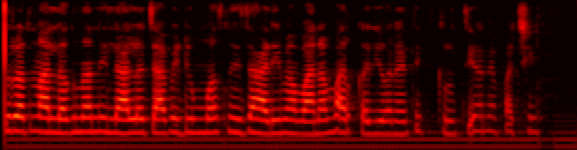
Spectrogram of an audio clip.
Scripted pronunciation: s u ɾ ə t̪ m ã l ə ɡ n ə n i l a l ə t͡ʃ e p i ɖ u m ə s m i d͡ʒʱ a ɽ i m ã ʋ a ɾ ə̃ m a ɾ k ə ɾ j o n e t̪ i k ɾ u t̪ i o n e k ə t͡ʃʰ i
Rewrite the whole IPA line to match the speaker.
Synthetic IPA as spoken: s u ɾ ə t̪ m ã l ə ɡ n ə n i l a l ə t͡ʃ a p i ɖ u m ə s n i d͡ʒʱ a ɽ i m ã ʋ a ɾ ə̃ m a ɾ k ə ɾ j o n e t̪ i k ɾ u t̪ j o n e p ə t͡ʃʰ i

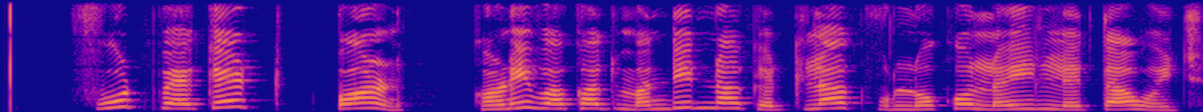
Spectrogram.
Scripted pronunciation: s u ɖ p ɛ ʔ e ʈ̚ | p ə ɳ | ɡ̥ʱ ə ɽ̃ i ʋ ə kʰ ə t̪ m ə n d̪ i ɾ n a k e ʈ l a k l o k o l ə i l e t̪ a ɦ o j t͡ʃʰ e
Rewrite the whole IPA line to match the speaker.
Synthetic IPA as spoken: f u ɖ p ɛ k e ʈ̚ | p ə ɳ | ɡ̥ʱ ə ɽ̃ i ʋ ə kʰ ə t̪ m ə n d̪ i ɾ n a k e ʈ l a k l o k o l ə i l e t̪ a ɦ o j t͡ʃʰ e

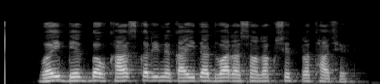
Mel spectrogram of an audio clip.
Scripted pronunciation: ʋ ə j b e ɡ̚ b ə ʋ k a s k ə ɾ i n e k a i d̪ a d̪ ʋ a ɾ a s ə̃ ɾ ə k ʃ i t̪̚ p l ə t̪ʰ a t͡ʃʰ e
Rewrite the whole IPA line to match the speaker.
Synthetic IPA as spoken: ʋ ə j b e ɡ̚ b ə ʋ kʰ a s k ə ɾ i n e k a i d̪ a d̪ ʋ a ɾ a s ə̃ ɾ ə k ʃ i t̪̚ p ɾ ə t̪ʰ a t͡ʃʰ e

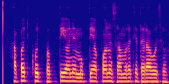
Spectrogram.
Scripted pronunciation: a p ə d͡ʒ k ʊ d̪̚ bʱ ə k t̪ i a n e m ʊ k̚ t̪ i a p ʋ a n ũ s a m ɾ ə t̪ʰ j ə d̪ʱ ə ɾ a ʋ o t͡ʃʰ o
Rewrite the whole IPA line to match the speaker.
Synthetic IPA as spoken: a p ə d͡ʒ kʰ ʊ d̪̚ bʱ ə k t̪ i ə n e m ʊ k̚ t̪ i a p ʋ a n ũ s a m ɾ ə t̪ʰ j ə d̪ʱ ə ɾ a ʋ o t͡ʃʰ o

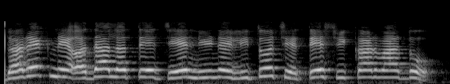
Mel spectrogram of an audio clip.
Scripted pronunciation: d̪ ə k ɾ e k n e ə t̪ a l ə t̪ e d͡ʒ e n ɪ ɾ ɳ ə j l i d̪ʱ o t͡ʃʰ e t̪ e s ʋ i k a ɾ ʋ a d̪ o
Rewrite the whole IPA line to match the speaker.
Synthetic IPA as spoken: d̪ ə ɾ e k n e ə d̪ a l ə t̪ e d͡ʒ e n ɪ ɾ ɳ ə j l i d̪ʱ o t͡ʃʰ e t̪ e s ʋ i k a ɾ ʋ a d̪ o

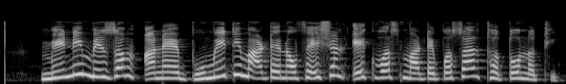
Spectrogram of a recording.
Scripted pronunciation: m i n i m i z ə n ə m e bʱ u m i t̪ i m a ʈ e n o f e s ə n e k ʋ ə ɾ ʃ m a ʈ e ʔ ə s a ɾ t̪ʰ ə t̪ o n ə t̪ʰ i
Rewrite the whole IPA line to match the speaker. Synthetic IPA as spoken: m i n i m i z ə m ə n e bʱ u m i t̪ i m a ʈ e n o f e ʃ ə n e k ʋ ə ɾ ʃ m a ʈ e p ə s a ɾ t̪ʰ ə t̪ o n ə t̪ʰ i

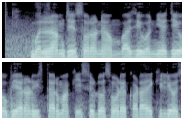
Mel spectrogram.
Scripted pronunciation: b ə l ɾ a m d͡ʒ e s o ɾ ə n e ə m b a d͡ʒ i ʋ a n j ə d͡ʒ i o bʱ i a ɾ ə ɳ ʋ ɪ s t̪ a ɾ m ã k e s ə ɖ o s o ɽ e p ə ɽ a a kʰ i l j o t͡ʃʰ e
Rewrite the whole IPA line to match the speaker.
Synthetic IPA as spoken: b ə l ɾ a m d͡ʒ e s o ɾ ə n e ə m b a d͡ʒ i ʋ ə n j ə d͡ʒ i o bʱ j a ɾ ə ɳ ʋ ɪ s t̪ a ɾ m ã k e s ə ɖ o s o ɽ e k ə ɽ a e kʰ i l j o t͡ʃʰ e

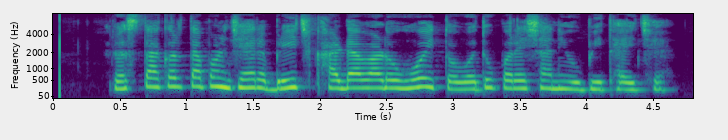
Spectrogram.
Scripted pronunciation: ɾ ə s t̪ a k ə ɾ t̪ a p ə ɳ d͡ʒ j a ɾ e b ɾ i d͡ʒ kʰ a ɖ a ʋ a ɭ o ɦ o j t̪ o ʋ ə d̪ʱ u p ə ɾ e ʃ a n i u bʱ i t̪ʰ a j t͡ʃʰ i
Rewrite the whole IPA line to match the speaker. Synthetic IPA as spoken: ɾ ə s t̪ a k ə ɾ t̪ a p ə ɳ d͡ʒ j a ɾ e b ɾ i d͡ʒ kʰ a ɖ a ʋ a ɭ o ɦ o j t̪ o ʋ ə d̪ʱ u p ə ɾ e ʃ a n i u bʱ i t̪ʰ a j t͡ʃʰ e

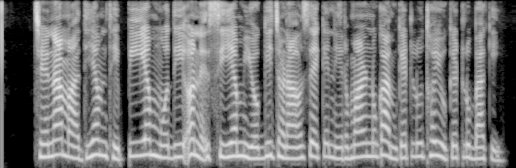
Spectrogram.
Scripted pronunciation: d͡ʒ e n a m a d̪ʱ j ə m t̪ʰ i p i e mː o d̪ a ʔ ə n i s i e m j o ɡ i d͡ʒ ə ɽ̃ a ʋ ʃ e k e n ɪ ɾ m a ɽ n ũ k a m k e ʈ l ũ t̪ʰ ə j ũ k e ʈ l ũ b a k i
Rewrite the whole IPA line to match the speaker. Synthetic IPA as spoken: d͡ʒ e n a m a d̪ʱ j ə m t̪ʰ i p i e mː o d̪ i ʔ ə n e s i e m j o ɡ i d͡ʒ ə ɽ̃ a ʋ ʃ e k e n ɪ ɾ m a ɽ n ũ k a m k e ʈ l ũ t̪ʰ ə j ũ k e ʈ l ũ b a k i

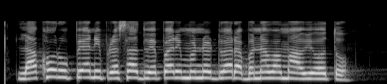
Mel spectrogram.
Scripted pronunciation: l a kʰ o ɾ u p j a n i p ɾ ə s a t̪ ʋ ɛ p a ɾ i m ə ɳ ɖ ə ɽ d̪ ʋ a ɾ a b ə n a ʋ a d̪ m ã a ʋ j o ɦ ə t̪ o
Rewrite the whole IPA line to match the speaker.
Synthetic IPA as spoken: l a kʰ o ɾ u p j a n i p ɾ ə s a d̪ ʋ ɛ p a ɾ i m ə ɳ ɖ ə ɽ d̪ ʋ a ɾ a b ə n a ʋː a m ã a ʋ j o ɦ ə t̪ o

